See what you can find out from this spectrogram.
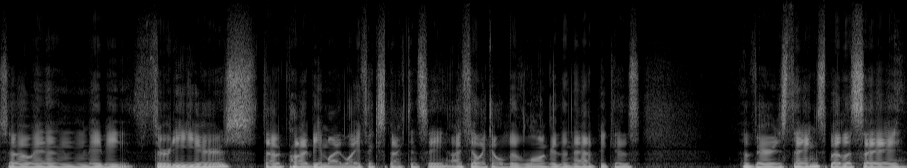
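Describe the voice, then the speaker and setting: A man with an American accent speaks in a normal speaking voice at a moderate pace, his fairly low pitch held in fairly even intonation on a very clean recording with a silent background. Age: 60s. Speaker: podcast host and financial author. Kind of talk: casual conversational discussion.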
